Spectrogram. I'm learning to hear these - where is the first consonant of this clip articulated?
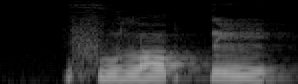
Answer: lips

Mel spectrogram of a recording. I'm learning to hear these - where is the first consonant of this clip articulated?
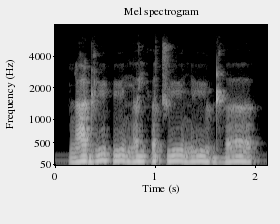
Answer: retroflex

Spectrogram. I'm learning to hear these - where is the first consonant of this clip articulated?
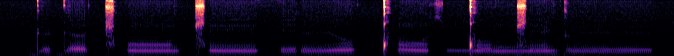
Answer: retroflex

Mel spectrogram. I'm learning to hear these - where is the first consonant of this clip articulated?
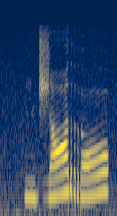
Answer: tongue tip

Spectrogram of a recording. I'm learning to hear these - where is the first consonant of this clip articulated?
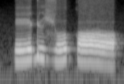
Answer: retroflex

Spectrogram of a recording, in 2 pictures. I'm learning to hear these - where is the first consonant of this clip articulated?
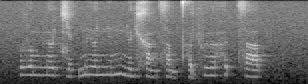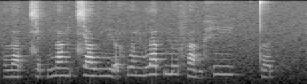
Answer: lips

